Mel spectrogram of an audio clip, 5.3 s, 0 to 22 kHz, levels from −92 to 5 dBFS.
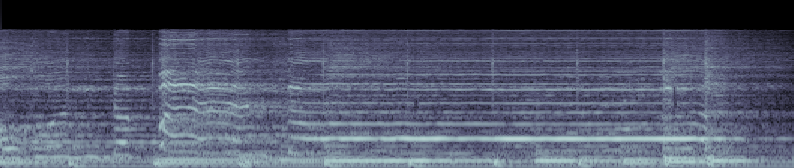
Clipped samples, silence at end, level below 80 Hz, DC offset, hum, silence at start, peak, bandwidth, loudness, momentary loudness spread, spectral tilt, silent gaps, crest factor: under 0.1%; 0 s; -38 dBFS; under 0.1%; 50 Hz at -40 dBFS; 0 s; -4 dBFS; 11 kHz; -20 LUFS; 8 LU; -5 dB/octave; none; 16 dB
